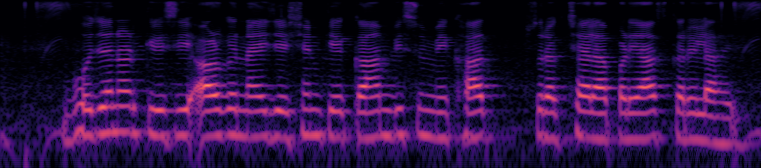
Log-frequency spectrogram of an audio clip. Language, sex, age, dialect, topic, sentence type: Magahi, female, 36-40, Western, agriculture, statement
